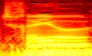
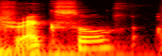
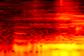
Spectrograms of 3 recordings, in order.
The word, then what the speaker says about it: Trejo: Trexo ausgesprochen? – Trejo. Nee, Trejo. Im Übrigen Trejo.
